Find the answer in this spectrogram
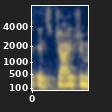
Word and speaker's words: Jibestream: Yeah, it's Jibestream, and that's actually our mapping application.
